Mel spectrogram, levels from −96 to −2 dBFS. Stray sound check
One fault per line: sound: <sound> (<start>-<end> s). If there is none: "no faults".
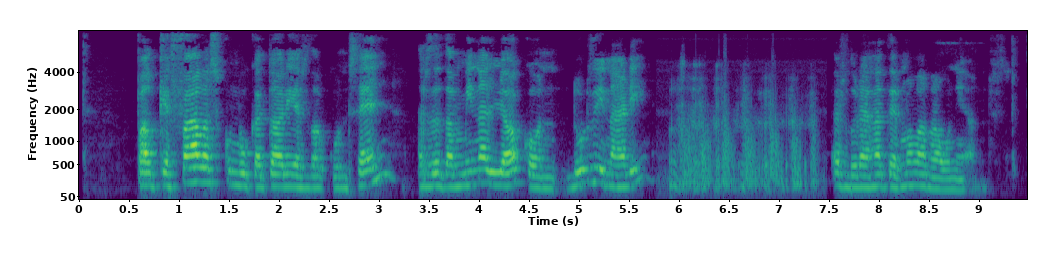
sound: laugh (5.9-7.4 s)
